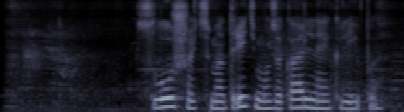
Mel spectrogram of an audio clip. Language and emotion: Russian, neutral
